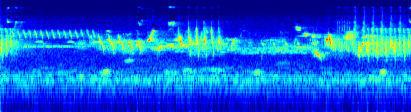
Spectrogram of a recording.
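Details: Birds chirping in a busy mix: fast high trills and buzzy twitters overlapping, bursts of rapid repeated notes rising and falling, over a soft steady low hum.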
